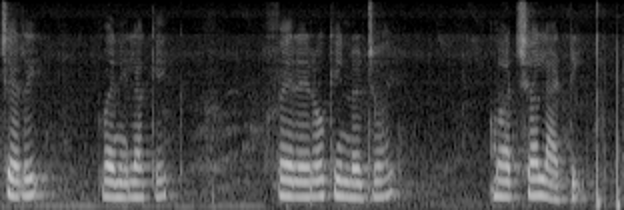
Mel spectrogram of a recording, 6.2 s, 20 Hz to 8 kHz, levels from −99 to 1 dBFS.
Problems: background sounds at intervals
